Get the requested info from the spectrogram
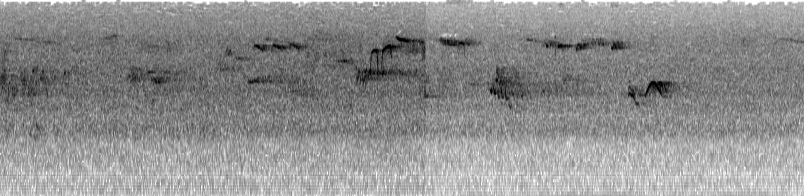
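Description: Nature ambience: a steady hiss of outdoor background with scattered short bird chirps, a small cluster of them near the middle and another near the end.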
